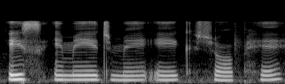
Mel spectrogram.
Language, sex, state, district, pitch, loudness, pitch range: Hindi, female, Madhya Pradesh, Bhopal, 210 Hz, -19 LUFS, 205-215 Hz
